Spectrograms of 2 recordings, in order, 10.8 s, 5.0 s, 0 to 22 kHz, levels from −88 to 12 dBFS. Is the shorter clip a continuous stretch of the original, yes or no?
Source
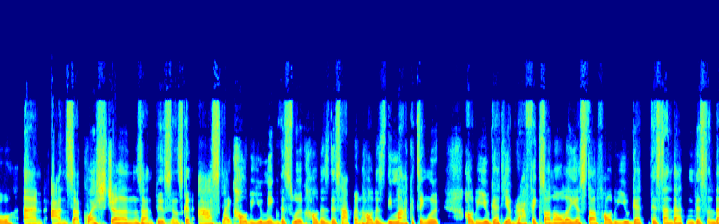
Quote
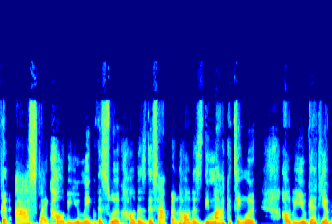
yes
